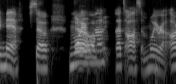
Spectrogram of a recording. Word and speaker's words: Maire: It's Moira. It's Moira. Okay. I'm French, so I was going to say Maire. So Moira, that's awesome.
